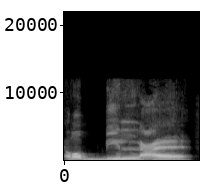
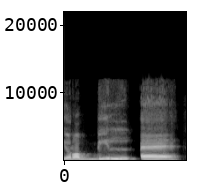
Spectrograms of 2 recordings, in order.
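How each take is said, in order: First: The ain has a narrow, throaty middle-throat friction. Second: The ain starts with a glottal stop from below. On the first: The speaker calls it right. "Tapi a, rabbil a" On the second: The speaker calls it wrong. "langsung dari hamzah ... Ini juga salah"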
